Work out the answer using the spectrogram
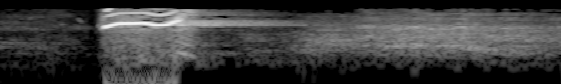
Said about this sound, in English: I tell you what, I can whistle. You may have to turn that down slightly. Right, ready?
